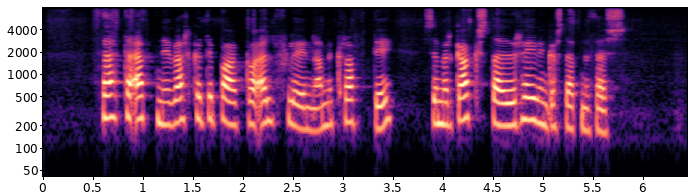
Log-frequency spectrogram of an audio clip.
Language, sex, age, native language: Icelandic, female, 40-49, Icelandic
